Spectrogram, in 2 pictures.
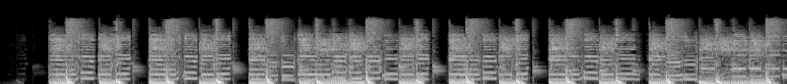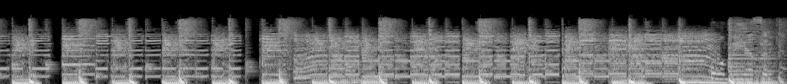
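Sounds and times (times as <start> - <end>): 
guitar: 0.0 - 15.7.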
